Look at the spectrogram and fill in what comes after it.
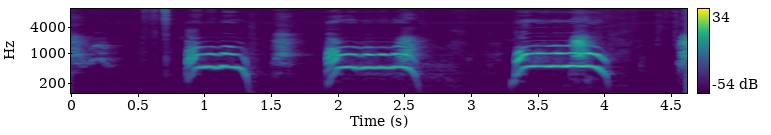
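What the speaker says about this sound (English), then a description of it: "I don't know what he's barking at, but he's not too serious about it." A dog barks three times in slow, drawn-out, howl-like bursts with short gaps between them, fairly close and clear, with only faint quiet sounds between the barks.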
